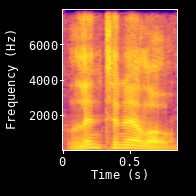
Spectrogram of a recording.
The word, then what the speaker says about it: Lentinello: How do you pronounce the last name again? Lentinello.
